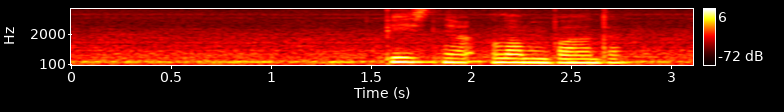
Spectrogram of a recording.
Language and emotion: Russian, neutral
